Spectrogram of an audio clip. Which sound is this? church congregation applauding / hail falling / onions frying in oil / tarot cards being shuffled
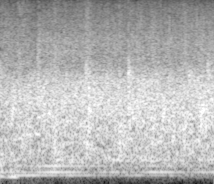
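church congregation applauding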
